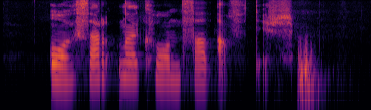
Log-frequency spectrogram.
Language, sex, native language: Icelandic, other, Icelandic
